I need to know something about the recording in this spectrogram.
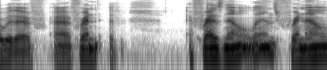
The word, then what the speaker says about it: Fresnel: Frenel lens I think I've heard people pronounce it Frenel. F R S Nel.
